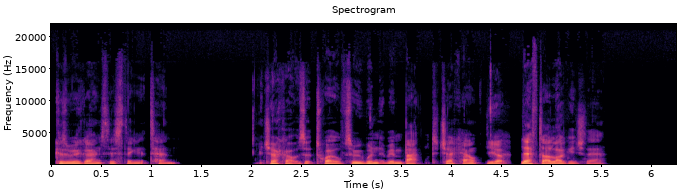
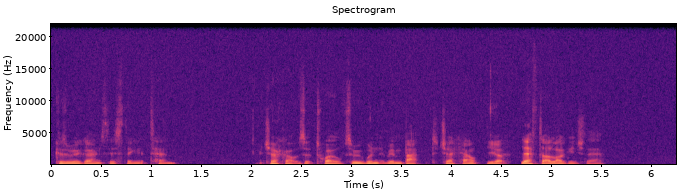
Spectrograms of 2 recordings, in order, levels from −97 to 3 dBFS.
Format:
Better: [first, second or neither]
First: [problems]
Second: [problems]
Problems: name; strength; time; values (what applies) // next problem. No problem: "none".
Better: first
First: none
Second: hiss; faint; throughout; 25 dB below the speech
